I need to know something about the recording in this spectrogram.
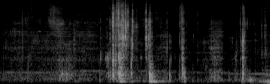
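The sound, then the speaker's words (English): Someone bites into and chews a Snickers chocolate bar together with hot fries, with a burst of crunching followed by several crisp, irregular chews and soft mouth sounds, no talking. “Spicy, crunchy, chocolatey, chewy.”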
